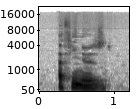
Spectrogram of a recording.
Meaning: female equivalent of affineur
- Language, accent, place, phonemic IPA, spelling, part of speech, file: French, France, Lyon, /a.fi.nøz/, affineuse, noun, LL-Q150 (fra)-affineuse.wav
